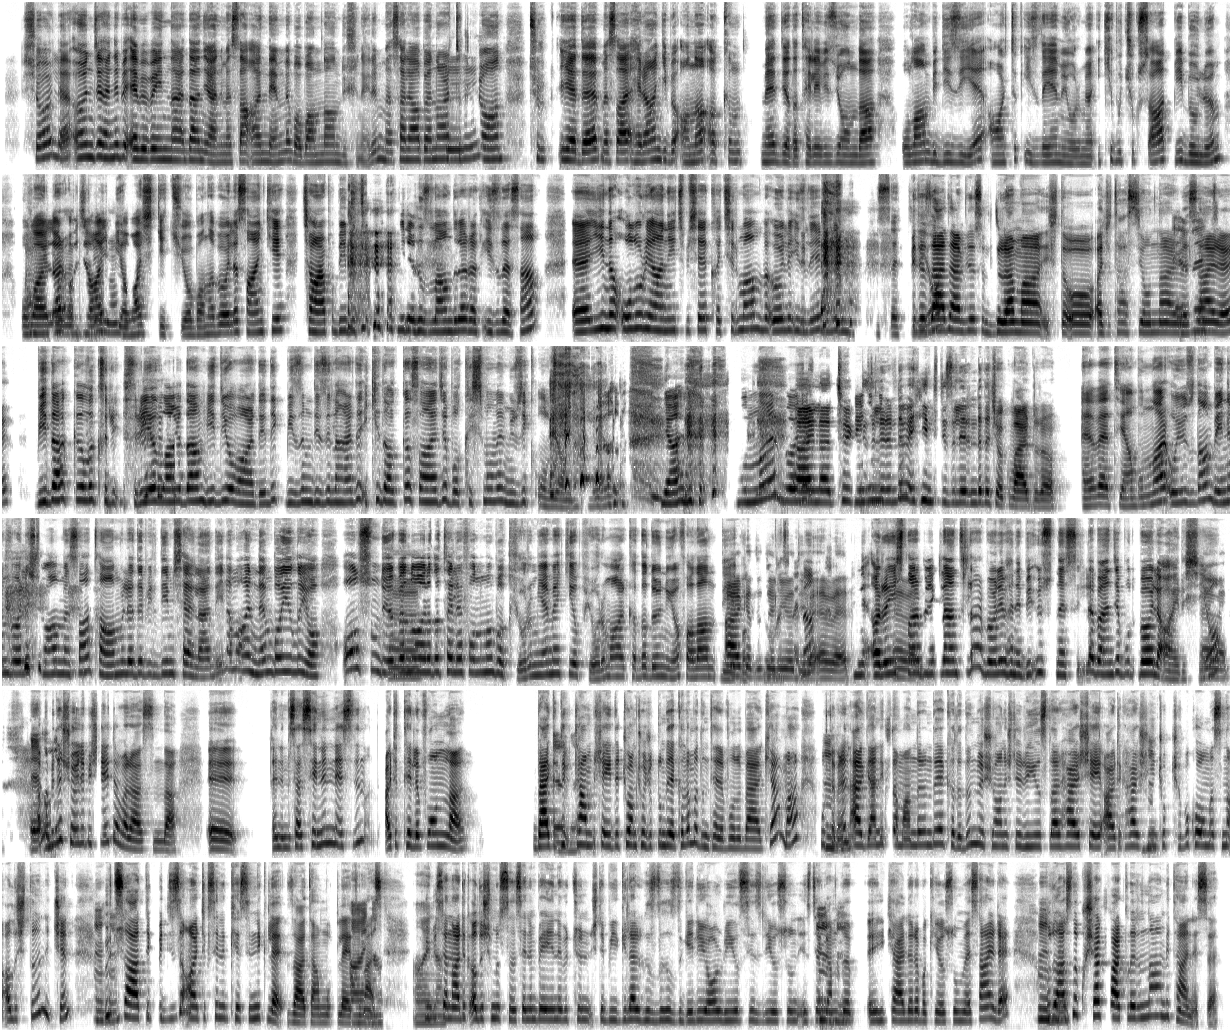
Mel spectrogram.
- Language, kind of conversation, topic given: Turkish, podcast, Dijital yayın platformları izleme alışkanlıklarımızı nasıl değiştirdi?
- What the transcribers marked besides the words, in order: other background noise; chuckle; tapping; other noise; unintelligible speech; chuckle; chuckle; laugh; laughing while speaking: "mesela"; giggle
